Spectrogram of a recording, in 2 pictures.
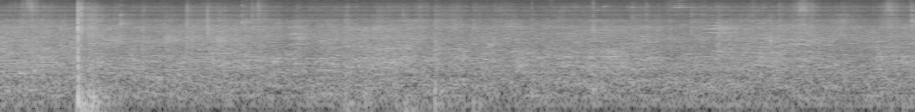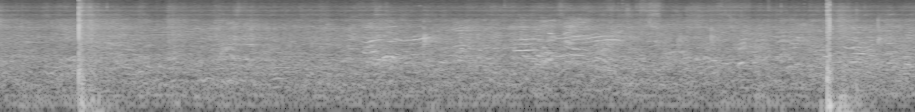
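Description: A body lands hard on a mat with a heavy thud.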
